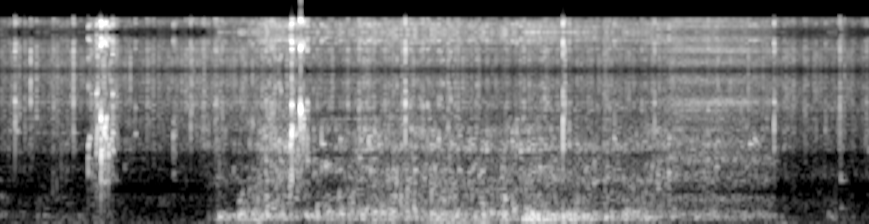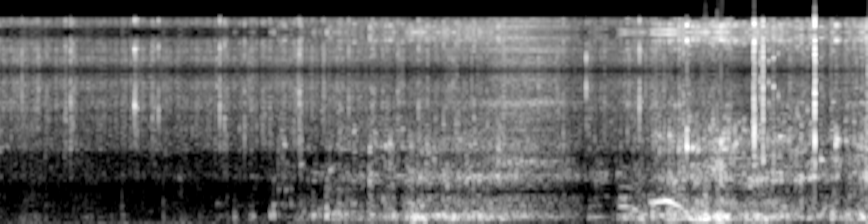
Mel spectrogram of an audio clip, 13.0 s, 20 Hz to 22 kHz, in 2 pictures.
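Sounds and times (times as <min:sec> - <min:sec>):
underwater gurgling rumble: 0:00.0 - 0:13.0.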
